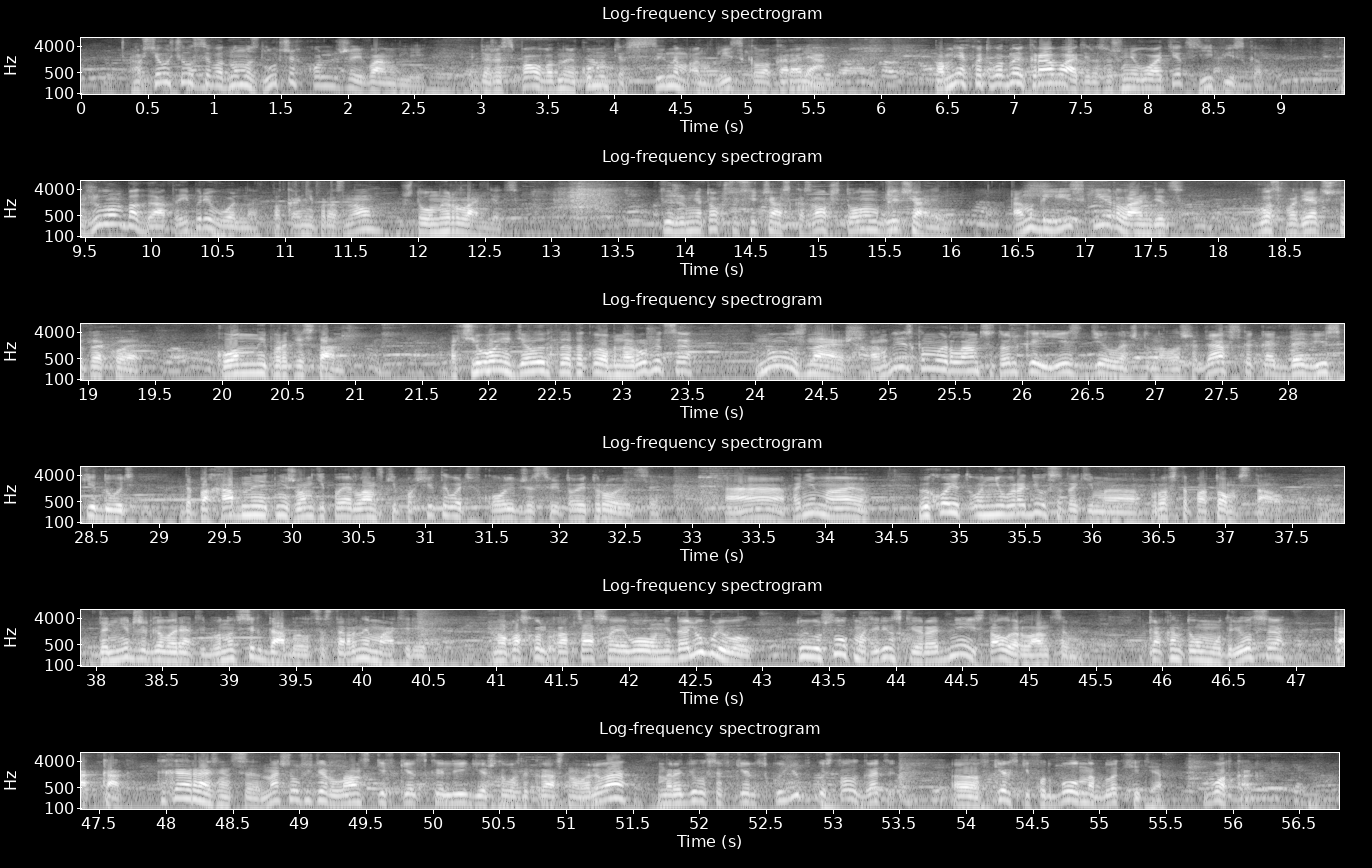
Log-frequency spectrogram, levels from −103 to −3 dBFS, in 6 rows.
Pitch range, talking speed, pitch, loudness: 130-185 Hz, 170 wpm, 155 Hz, -15 LUFS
